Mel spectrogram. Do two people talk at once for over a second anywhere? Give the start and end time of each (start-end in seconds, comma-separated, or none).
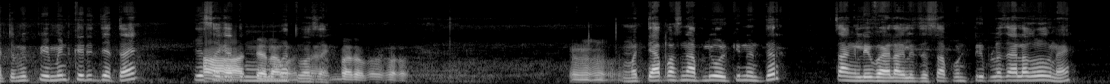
2.0-3.3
